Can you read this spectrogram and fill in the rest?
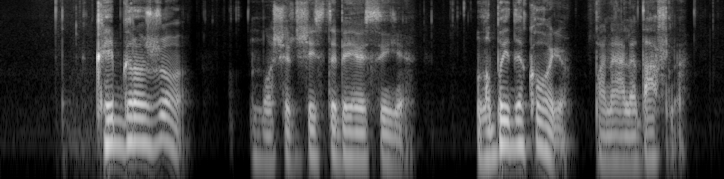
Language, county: Lithuanian, Utena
